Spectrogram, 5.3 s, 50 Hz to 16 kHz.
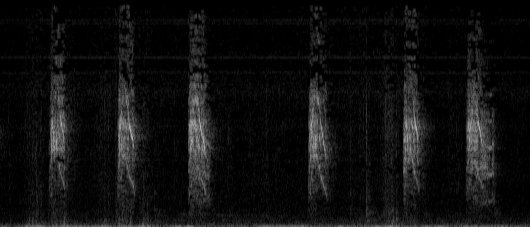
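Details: Sunbird (sogok otong) giving agitated song: six sharp, high, buzzy chips with slightly falling tails, spaced roughly 0.7 to 1 second apart, over soft low rumble.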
